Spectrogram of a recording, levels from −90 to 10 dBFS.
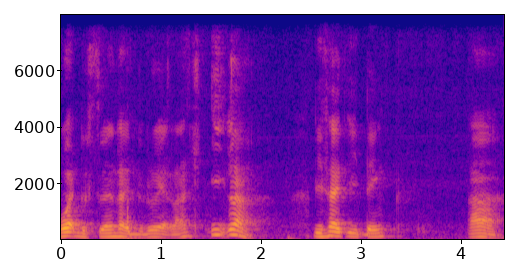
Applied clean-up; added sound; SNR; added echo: none; none; none; none.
